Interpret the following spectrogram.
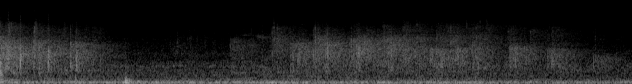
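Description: Light audience applause after a scored point, slowly fading, with a single dull thump about a second in.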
